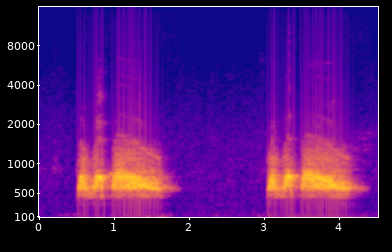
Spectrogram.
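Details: Spotted dove with a fast stuttering style said to set other doves singing: two identical husky phrases, each quick paired coos then a long drawn coo, spaced about two and a half seconds apart.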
